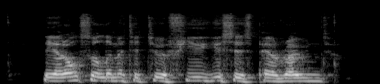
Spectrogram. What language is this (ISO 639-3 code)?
eng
